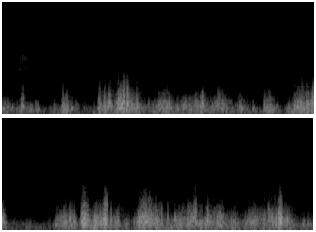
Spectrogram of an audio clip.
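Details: Adélie penguins on the sea ice at Cape Hallett give harsh, low, braying calls in rough pulsed bursts, several per second, rising and falling in loudness.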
